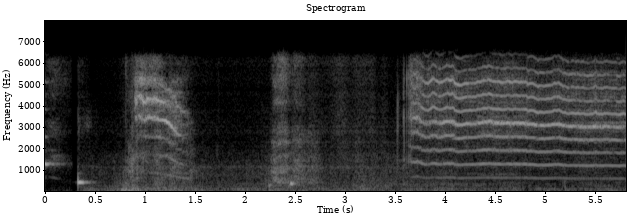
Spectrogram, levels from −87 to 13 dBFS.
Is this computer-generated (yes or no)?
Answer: yes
